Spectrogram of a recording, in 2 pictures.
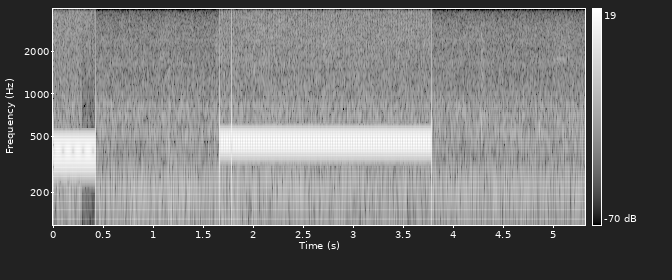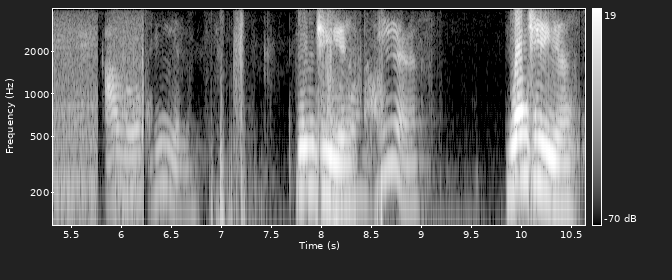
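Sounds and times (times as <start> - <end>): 
telephone line tones during a call transfer: 0.0 - 0.4, 1.6 - 3.8
speech: 7.8 - 9.0, 9.8 - 10.6.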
